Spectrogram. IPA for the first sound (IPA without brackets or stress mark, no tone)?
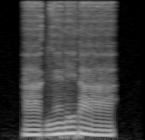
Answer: a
